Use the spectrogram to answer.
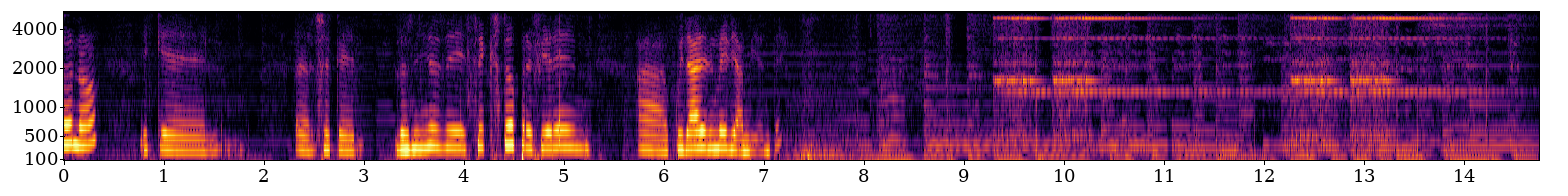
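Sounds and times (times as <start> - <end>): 
speech: 0.2 - 7.4
telephone ringing with a bright melodic ring tone: 9.3 - 14.7.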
